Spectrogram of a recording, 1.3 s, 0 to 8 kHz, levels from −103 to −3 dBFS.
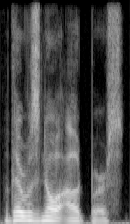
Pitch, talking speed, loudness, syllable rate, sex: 120 Hz, 230 wpm, -16 LUFS, 5.8 syllables/s, male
